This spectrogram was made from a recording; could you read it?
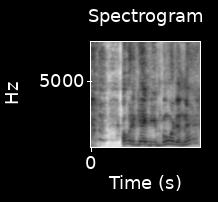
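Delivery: high, loud laughing delivery. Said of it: "And it's like, man".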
